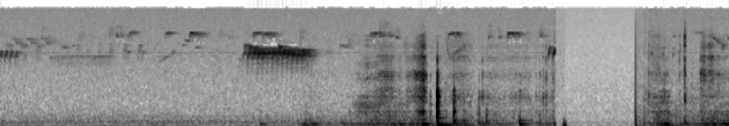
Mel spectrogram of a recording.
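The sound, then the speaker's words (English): A songbird nicknamed Closer Singer, recorded for about an hour, sings high, thin phrases, including a sustained buzzy trill, over soft rustling and scattered clicks, with a brief near-silent gap toward the end. No one speaks. “This is Closer Singer, the bird that I've been recording for an hour.”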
